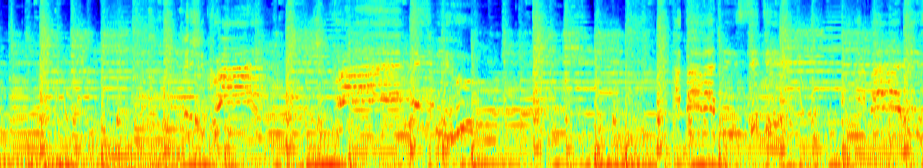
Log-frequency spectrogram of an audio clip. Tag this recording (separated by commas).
Music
